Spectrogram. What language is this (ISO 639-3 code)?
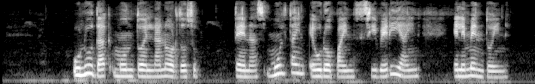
epo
